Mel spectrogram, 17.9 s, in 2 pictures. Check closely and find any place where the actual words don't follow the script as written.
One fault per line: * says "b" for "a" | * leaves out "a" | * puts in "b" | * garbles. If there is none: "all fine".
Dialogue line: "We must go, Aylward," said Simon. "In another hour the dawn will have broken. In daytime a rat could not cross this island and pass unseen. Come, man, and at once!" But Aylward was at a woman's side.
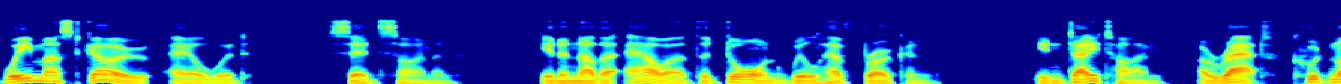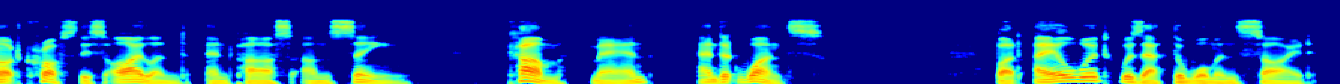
* says "the" for "a"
